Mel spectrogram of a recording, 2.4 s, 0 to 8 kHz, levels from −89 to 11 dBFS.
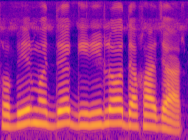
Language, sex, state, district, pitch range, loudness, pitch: Bengali, female, Assam, Hailakandi, 205-250 Hz, -12 LUFS, 220 Hz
